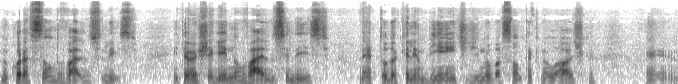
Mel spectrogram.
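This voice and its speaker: A man's medium-pitched voice races at a very fast pace, its pitch varying in an ordinary way. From Brazil, São Paulo state. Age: 30s. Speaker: astrobiologist, NASA researcher. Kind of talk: TV interview. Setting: TV studio. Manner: hesitant, filler-heavy (né).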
